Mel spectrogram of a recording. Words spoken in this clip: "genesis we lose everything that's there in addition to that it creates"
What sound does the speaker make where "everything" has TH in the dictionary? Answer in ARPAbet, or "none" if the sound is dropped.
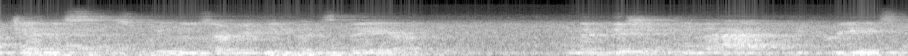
TH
